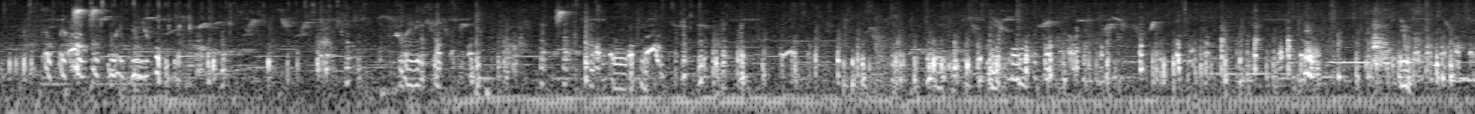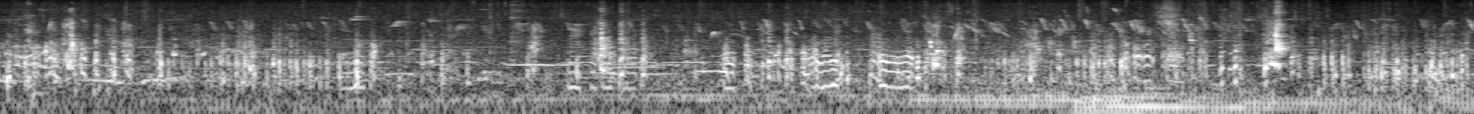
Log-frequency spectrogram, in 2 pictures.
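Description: A flock of chickens clucking continuously as they forage, with many short calls overlapping.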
